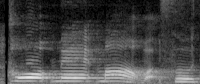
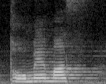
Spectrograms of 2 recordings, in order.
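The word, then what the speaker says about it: 止めます: Tomemasu chính là dừng đỗ mọi người nhá. Từ này chúng ta đọc là gì đây? Tomemasu.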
